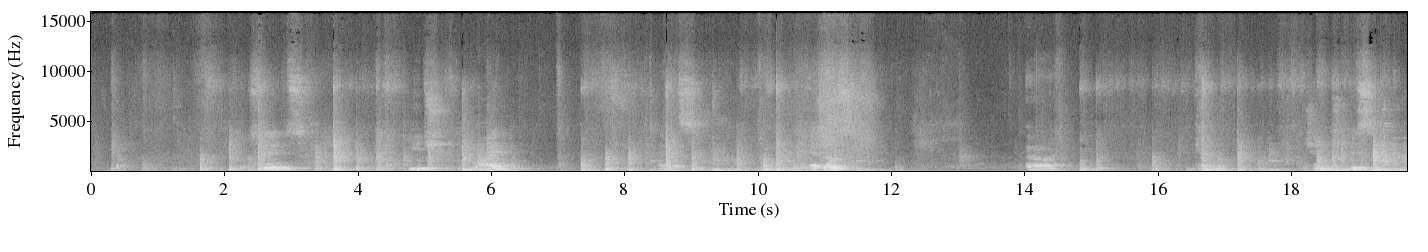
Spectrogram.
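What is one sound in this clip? An elderly man lectures calmly in a large echoing room.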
